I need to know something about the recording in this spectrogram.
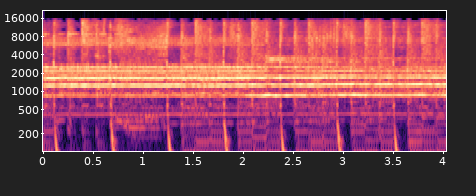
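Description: Electronic dance music: a long held synth chord over a deep kick drum that drops in pitch on each hit, about two beats a second.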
